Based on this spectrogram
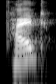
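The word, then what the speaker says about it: filed: তো এফ I double L ইডি এটার উচ্চারণ কি? ফিলড। আর এটার বাংলা অর্থ কি? ভর্তি। ঠিক আছে? আর অপশন ডি ফাইলড।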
